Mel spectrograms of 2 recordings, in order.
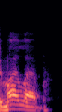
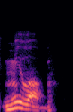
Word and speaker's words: MILAB: Так вот, десятки лет в той же Америке существует э, программа, которая называется, если читать ее в транскрипции, MyLab, а правильно говорить MILAB, Military Abduction, военное похищение,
